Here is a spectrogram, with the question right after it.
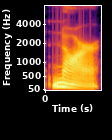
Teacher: But in northern Chinese pronunciation, it's very often nar.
